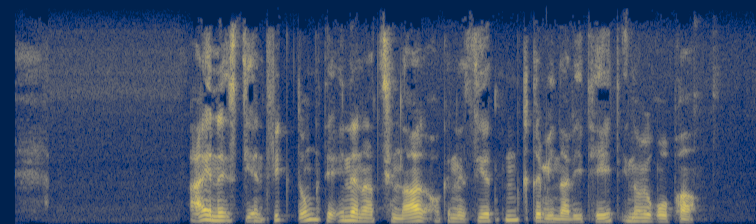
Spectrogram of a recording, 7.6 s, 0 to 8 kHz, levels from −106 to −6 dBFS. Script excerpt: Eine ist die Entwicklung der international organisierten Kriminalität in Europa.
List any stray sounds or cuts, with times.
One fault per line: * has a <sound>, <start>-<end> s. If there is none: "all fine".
all fine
